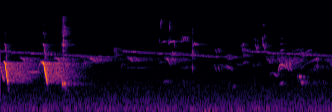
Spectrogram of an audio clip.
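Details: Grey warbler (riroriro) at Kapiti, New Zealand, giving a thin, sustained high whistle. Two loud, sharp clicking notes open the clip, followed by quieter chirps and short slurred notes.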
